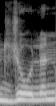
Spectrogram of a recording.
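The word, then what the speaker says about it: Kjølen: है आपके ठीक है फिर जोलन माउंटेंस है के यहां पे साइलेंट है जोलन माउंटेंस है ठीक है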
